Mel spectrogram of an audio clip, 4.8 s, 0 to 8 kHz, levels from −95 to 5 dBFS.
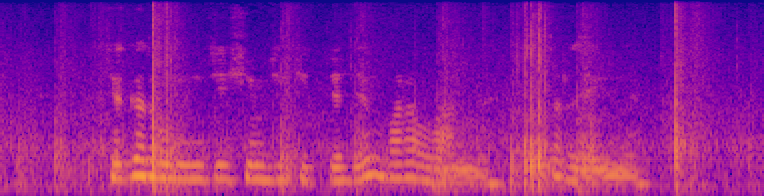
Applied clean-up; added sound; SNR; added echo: none; Fireworks; 5 dB; none.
